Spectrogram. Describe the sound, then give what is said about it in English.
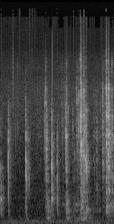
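A wooden door being opened, heard as a quick series of knocking clunks and rattles of varying loudness, with no voices. “Now, I am going to open the door.”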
